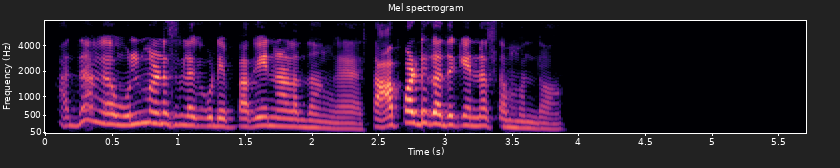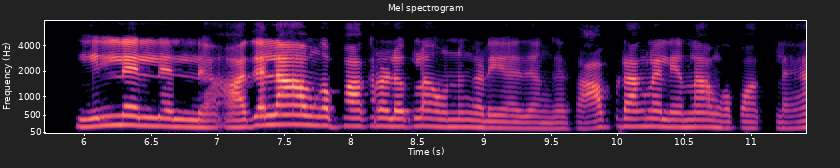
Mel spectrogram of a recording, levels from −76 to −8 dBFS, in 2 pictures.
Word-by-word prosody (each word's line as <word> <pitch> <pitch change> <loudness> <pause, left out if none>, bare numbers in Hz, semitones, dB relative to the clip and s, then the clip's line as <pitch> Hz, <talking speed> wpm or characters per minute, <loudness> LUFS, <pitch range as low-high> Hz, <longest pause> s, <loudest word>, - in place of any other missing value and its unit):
அதாங்க 275 +6 -4
உள் 270 +3 -1
மனசுல 280 -4 +1
இருக்கக்கூடிய 220 -2 -3
பகைனாலதாங்க. 205 -6 -2 0.3
சாப்பாட்டுக்கும் 300 +2 +5
அதுக்கும் 245 -2 +1
என்ன 225 0 -2
சம்பந்தம்? 160 -7 -11 2.2
இல்ல 240 +3 +2 0.2
இல்லல்ல. 205 -4 0 0.3
அதெல்லாம் 245 +6 +6
அவங்க 235 -2 0
பாக்குற 215 0 0
அளவுக்குலாம் 205 0 -3
ஒண்ணுங் 195 -1 -8
கிடையாது. 165 -2 -6
அங்க 150 0 -13
சாப்டாங்களா 205 +5 -2
இல்லையான்னுலாம் 190 0 -4
அவங்க 170 -2 -9
பாக்கல. 165 -1 -13
210 Hz, 115 wpm, -23 LUFS, 185-230 Hz, 2.2 s, அதெல்லாம்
